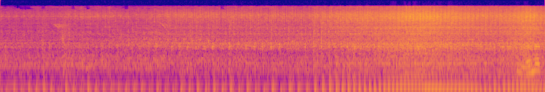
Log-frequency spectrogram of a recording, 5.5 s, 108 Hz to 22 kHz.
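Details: Honda Supra X 125 with manual clutch, stock clutch springs, old MX plates, 1500 g balancer, Daytona clutch lining, warm; even steady low putter with regular pulses, lifting slightly in speed near the end; normal warm idle.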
